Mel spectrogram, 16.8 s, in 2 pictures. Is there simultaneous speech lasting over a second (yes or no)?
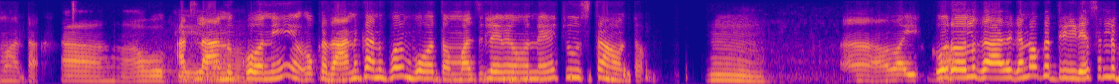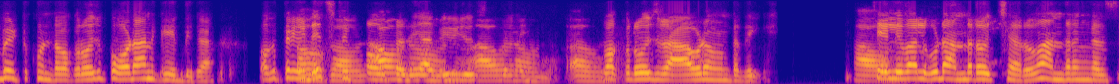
yes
